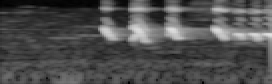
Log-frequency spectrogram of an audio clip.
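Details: Young black-naped oriole, large and loud, used as a training recording for birds, utters a short string of harsh, nasal, grating squawks, the last ones bunched closely together.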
